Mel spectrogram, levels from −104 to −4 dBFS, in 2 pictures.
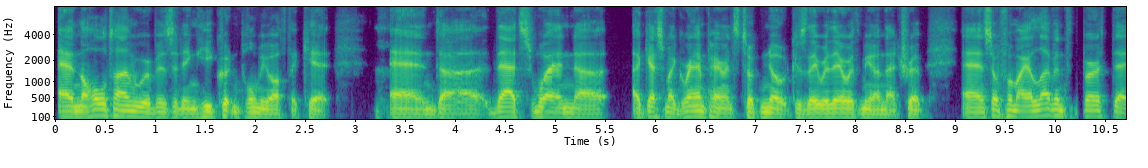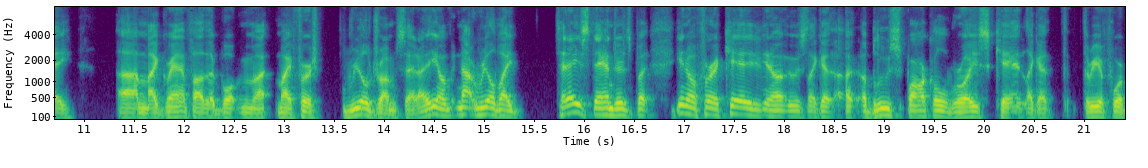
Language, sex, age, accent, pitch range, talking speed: English, male, 50-69, American, 90-115 Hz, 225 wpm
